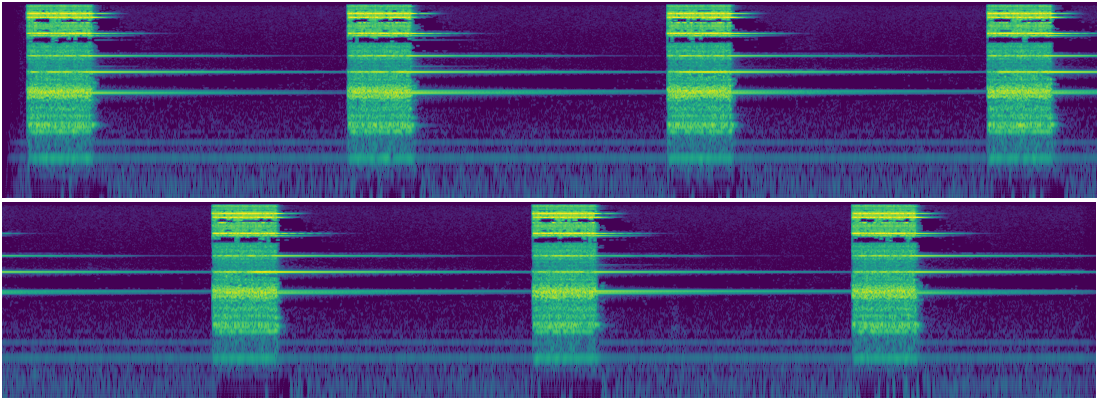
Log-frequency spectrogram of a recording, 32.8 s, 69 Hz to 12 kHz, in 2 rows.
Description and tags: An old bakelite phone ringing. It's an Ericsson RIJEN made in 1965.
environmental-sounds-research, old, phone, ring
